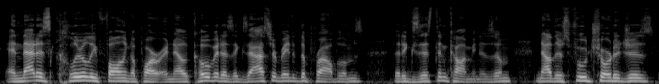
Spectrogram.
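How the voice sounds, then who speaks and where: A man from Miami co-hosting a podcast, talking in an animated, talkative way. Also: mid-range voice, fairly quick, no echo. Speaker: podcast co-host. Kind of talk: casual podcast talk.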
